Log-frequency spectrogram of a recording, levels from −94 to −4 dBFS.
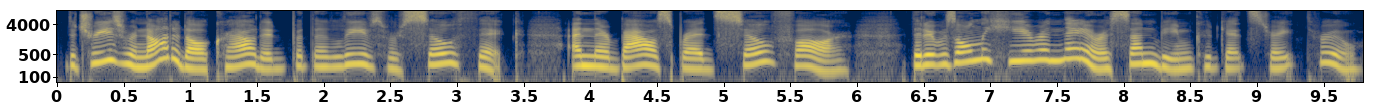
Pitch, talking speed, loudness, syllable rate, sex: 240 Hz, 195 wpm, -18 LUFS, 4.5 syllables/s, female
